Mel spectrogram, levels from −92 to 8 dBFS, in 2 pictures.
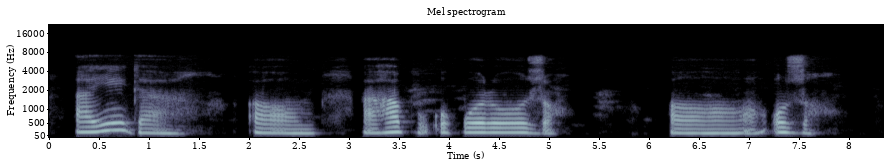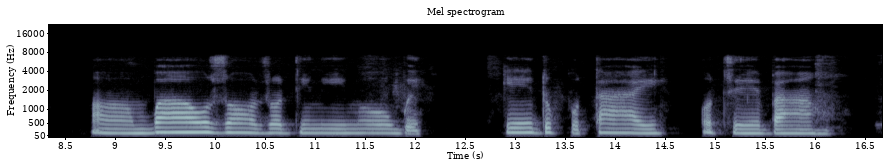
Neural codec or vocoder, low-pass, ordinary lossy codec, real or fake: none; 7.2 kHz; none; real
